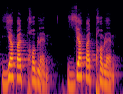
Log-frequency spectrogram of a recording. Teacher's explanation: Il n'y a pas de problème becomes y a pas de problème, or simply pas de problème.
